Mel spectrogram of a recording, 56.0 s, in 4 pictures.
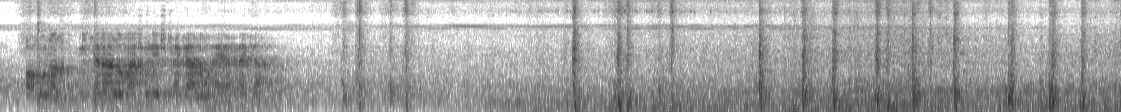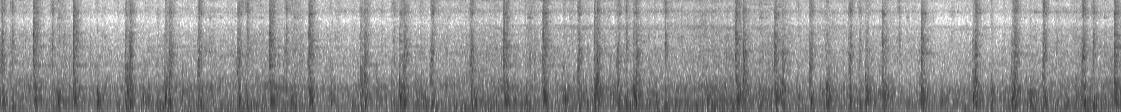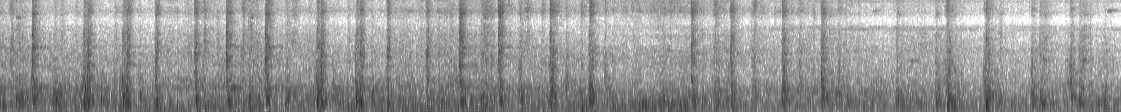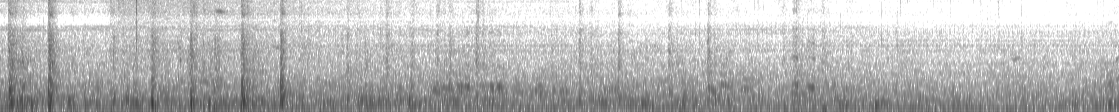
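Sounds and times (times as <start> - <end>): train wheels clattering over joints: 7.0 - 48.2.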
